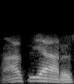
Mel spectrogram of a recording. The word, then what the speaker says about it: Asiata: You done had Matatisa, how do you pronounce the last name, the running back, Matatisa? – Asiata, excuse me, and Jerick McKinnon.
